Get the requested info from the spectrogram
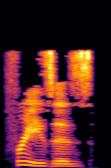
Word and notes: freezes: British English

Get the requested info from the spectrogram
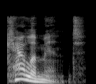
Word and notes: calamint: British English

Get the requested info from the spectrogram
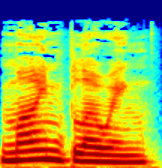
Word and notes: mind blowing: American English

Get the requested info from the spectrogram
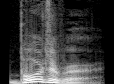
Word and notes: borderer: British English

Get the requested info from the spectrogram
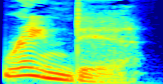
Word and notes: reindeer: British English

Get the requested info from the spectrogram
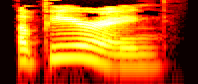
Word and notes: appearing: British English

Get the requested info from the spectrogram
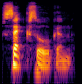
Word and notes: sex organ: British English

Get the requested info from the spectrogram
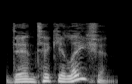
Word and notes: denticulation: British English

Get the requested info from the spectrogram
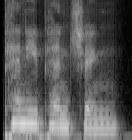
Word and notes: penny-pinching: American English

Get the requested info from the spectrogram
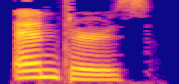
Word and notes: enters: British English

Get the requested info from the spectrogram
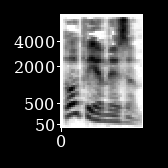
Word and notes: opiumism: British English

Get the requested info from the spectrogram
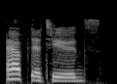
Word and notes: aptitudes: British English

